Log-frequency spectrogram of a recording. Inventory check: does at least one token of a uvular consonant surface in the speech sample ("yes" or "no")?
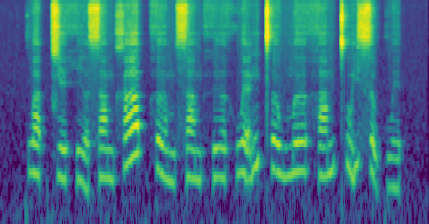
no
